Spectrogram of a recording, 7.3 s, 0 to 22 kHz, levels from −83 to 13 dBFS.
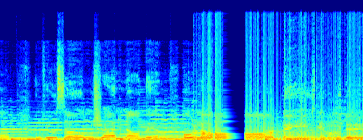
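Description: Robotic sound from repeated short buffers, from 3.86 s to the end: a rigid metallic buzz at 200 Hz, likely from 5 ms buffers repeated in place of about half the real audio. Short concealed packet loss, 4.23 to 4.30 s: about 40 ms never arrived and was filled by extending the preceding sound, leaving a brief smear. Long network dropout, 4.47 to 4.90 s: roughly 0.4 s of audio was likely lost in transit, continued as a fading buzz or hiss that ends in 30 ms of silence before the sound resumes.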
